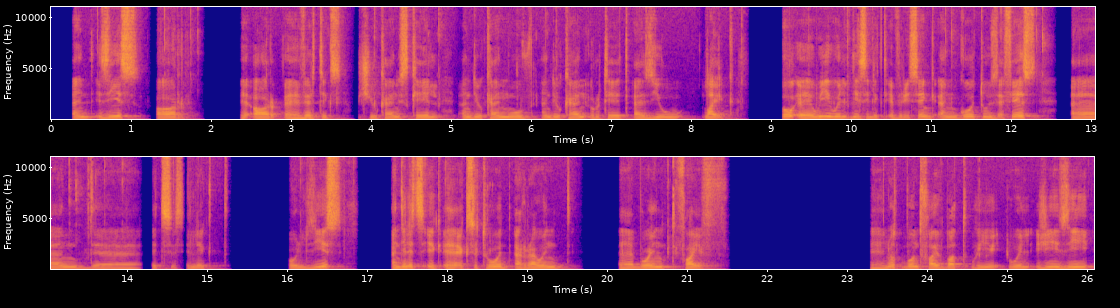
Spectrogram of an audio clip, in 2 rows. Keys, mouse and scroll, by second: 0.5 click, 3.3 s, 5.4 g, 6.5 r, 8.6 a, 8.6-9.4 scroll down 1, 9.4 ctrl+KP_7, 9.9 alt+a, 9.9 scroll down 3, 10.2-10.8 scroll up 1, 11.1 click, 11.1-11.7 scroll up 2, 13.2 click, 13.7 shift+middle click, 14.5 shift+click, 15.7 shift+click, 15.8-16.2 scroll down 4, 16.1 middle click, 16.9-17.4 scroll up 1, 17.4 shift+scroll down 1, 17.6 shift+middle click, 18.3 e, 24.6 g.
